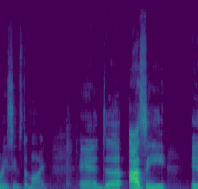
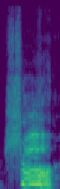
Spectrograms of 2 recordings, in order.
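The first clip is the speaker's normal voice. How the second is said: very high, loud squeal; snatch the offer with glee; eager yes; 8 dB louder than usual. Retold or imitated. Fumino accepting the plushie at once, high eager squeal.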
